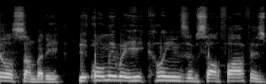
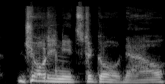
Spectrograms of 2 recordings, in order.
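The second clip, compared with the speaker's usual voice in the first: put-on vampire voice, lower; 4 semitones lower than usual. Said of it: "He just talks in, like, a Dracula voice".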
